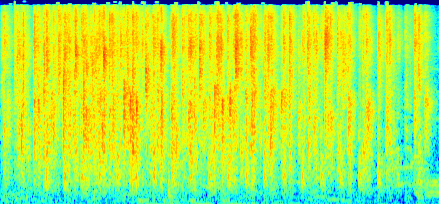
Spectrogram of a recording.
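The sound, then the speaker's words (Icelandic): Audience applause for the vote counters at a meeting: dense, steady clapping from many hands, loud and sustained throughout with no voices heard. “Núna hefur talningafólki lokið störfum og það stóðu sér náttúrulega með fríði og ég vil byrja ykkur að gefa þeim gott klapp.”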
